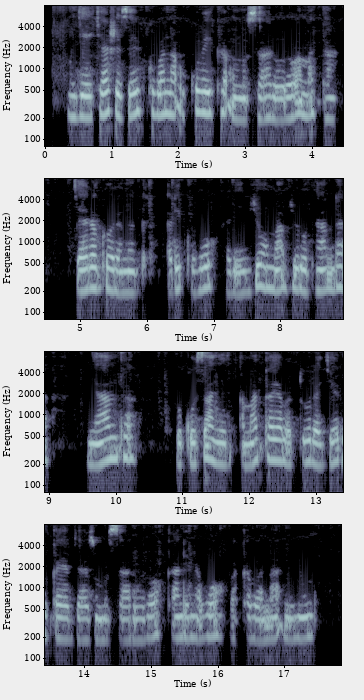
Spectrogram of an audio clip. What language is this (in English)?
Kinyarwanda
